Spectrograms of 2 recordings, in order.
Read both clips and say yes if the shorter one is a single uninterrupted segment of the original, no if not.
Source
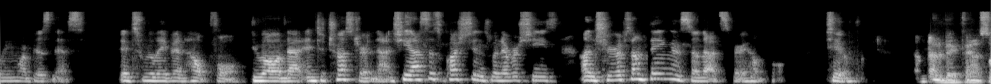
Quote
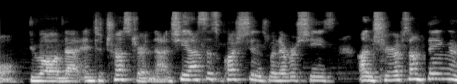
yes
